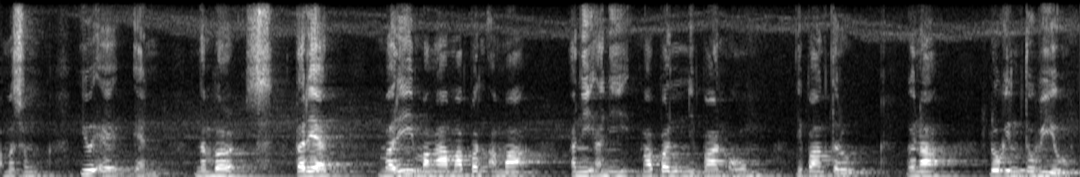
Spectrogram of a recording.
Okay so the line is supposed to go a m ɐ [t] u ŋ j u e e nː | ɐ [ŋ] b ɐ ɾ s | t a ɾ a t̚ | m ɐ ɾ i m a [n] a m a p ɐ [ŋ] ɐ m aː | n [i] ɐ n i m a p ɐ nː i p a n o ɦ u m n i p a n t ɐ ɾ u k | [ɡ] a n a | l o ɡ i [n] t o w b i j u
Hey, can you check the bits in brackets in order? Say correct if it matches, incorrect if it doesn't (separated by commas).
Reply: incorrect, incorrect, incorrect, incorrect, correct, correct, correct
